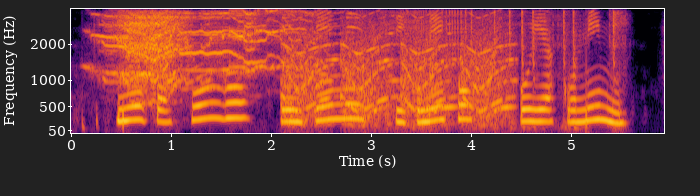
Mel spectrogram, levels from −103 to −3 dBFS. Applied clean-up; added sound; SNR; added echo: none; Squeak + Alarm; 2 dB; none.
